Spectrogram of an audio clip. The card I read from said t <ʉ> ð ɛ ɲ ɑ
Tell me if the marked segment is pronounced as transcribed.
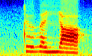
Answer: yes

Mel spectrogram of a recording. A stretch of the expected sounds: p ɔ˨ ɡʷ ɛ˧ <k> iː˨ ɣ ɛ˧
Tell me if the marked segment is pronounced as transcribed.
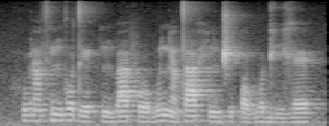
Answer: no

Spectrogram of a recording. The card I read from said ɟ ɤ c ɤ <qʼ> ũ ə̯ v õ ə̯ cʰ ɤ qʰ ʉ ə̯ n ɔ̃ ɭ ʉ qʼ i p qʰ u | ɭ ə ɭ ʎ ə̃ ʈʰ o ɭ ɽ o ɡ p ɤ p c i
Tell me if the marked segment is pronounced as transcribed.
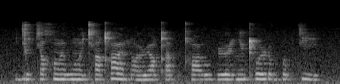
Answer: no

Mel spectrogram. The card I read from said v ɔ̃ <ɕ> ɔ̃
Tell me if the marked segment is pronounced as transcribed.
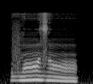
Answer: no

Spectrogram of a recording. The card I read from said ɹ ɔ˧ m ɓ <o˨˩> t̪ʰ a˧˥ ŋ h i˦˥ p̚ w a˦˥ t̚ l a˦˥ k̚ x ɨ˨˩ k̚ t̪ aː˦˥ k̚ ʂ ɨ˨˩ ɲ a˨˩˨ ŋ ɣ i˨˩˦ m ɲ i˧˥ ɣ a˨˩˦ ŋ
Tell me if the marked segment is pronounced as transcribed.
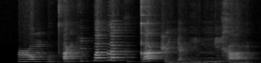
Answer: no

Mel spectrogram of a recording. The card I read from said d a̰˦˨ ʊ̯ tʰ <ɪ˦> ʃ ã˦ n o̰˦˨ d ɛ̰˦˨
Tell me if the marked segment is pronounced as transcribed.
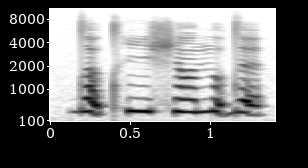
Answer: no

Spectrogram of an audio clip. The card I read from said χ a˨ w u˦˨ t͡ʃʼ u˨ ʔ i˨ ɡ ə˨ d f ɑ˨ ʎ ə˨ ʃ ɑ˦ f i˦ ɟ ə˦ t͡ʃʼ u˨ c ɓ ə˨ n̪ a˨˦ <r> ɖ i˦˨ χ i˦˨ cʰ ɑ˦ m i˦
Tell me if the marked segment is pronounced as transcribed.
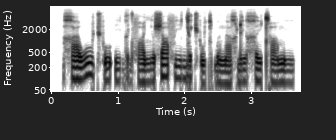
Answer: no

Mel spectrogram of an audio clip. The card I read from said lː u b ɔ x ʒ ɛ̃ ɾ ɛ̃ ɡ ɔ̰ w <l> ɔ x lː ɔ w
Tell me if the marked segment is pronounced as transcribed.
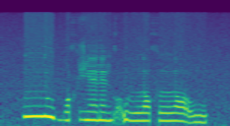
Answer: no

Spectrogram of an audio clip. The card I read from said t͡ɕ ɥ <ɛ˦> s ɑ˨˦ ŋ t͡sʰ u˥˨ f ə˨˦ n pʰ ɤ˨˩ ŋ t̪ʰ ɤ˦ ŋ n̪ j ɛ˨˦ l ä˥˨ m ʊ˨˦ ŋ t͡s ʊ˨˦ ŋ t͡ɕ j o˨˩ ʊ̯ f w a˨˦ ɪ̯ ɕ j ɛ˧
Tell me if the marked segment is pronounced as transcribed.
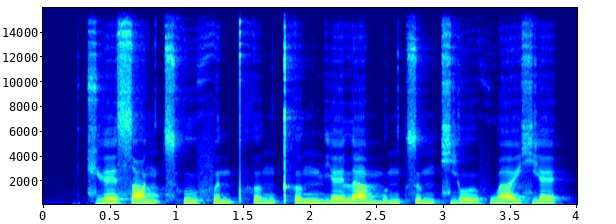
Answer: no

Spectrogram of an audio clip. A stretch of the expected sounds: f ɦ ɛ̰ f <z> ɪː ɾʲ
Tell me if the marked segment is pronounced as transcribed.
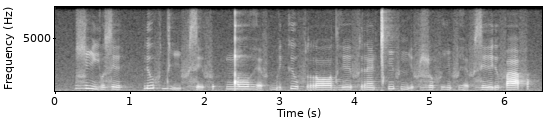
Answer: yes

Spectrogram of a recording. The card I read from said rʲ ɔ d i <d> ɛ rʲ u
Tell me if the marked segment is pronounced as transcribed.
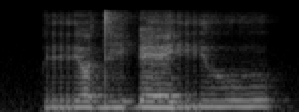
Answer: no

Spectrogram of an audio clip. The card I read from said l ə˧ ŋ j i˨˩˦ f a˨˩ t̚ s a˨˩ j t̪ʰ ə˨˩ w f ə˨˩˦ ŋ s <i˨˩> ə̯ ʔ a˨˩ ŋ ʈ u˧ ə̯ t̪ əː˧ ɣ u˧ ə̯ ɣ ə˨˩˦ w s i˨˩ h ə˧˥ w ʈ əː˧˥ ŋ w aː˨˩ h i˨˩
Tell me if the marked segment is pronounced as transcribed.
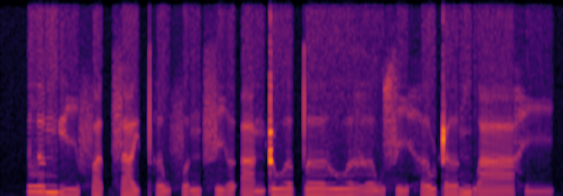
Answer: yes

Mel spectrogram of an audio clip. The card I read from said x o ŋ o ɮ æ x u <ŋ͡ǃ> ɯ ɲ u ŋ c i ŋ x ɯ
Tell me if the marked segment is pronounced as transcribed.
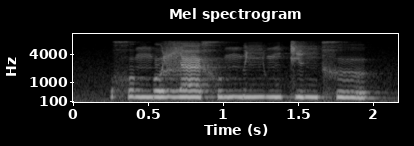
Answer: no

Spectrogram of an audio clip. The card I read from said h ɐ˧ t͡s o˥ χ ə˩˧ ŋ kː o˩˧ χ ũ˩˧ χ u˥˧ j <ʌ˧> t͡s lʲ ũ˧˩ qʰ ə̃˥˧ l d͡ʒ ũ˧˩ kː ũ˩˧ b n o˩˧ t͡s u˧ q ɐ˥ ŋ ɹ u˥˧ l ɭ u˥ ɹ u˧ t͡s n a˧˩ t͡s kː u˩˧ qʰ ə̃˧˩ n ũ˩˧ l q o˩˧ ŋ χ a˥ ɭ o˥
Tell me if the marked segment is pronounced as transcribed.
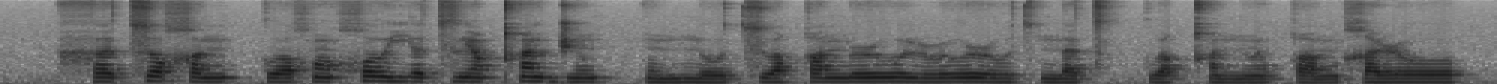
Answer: no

